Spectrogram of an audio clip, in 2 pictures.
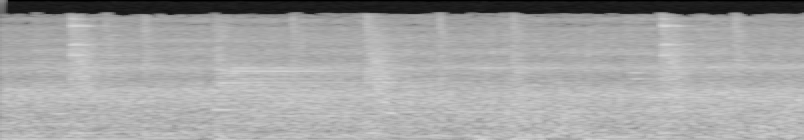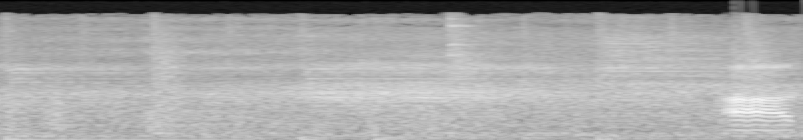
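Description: Steady road noise from riding a motorbike in city traffic: an even rush of wind and engine rumble with surrounding traffic. A man's voice starts just before the end.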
